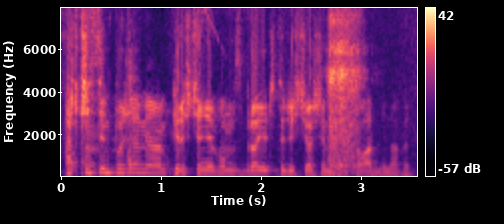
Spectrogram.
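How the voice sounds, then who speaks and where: A man in casual gaming chat, cracking deadpan self-mocking jokes. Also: a little high, fast talker, background noise. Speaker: gamer.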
